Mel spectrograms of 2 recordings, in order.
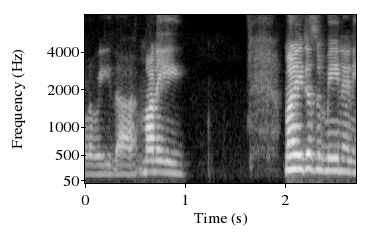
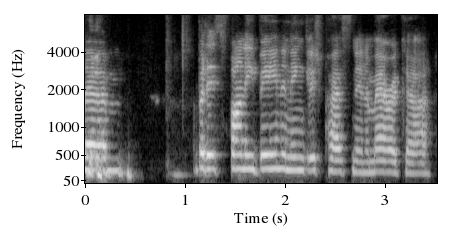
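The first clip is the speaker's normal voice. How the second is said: ordinary talk, nothing marked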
